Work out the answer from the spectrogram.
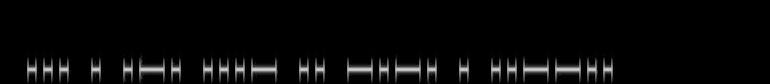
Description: Morse code, heard as a keyed tone, about 16 wpm, 700 Hz. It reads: SERVICE?
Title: Sentences from Top 1000 Words - Review Part 6 - 15wpm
